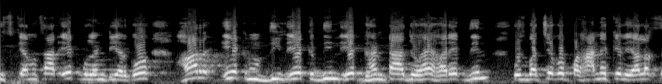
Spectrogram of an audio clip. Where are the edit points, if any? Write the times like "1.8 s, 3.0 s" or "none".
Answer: none

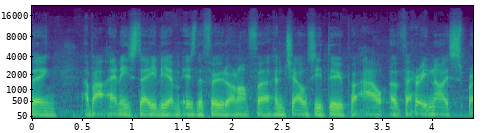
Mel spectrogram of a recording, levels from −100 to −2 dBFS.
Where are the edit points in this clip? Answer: none

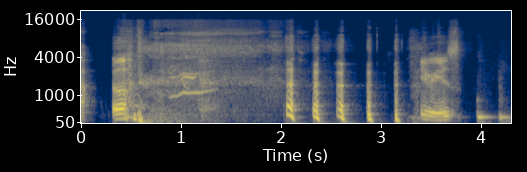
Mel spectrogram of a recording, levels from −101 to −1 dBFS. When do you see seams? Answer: 3.3 s

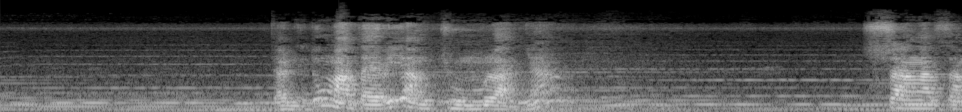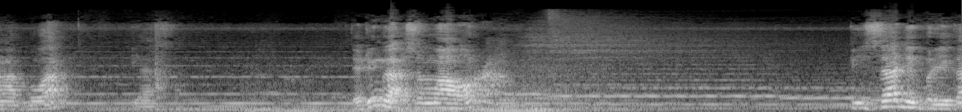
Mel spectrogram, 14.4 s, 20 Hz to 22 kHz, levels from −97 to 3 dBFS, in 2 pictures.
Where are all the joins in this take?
2.0 s, 4.3 s, 6.5 s, 10.9 s, 13.3 s

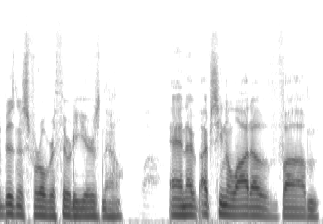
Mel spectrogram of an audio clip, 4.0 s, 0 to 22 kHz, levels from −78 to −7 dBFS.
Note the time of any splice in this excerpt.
none

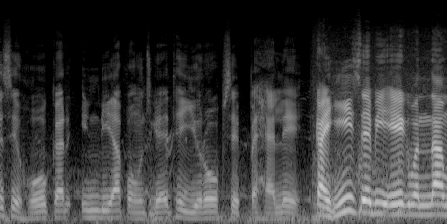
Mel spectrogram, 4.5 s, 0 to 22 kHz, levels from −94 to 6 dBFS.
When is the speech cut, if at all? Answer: 3.1 s

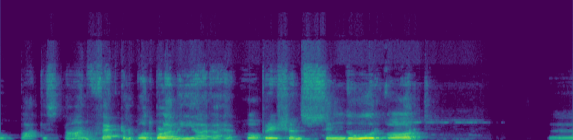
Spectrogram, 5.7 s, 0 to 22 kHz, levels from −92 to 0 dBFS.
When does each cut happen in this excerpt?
none

